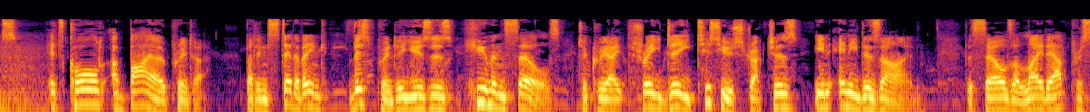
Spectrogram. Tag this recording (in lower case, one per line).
speech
